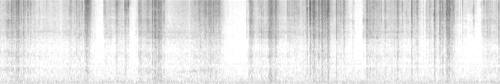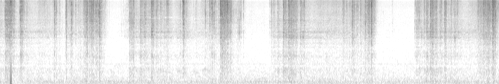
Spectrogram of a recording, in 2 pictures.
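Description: A bundle of purple and pink hollow plastic drinking straws is pressed and rubbed together by hand. This gives rapid, bright, crunchy clacks in short bursts separated by brief pauses, with almost no low end.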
